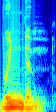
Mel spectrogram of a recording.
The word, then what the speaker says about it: Wymondham: Spelt like that, but pronounced Wyndham.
